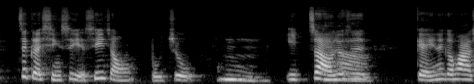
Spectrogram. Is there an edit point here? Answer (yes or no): yes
